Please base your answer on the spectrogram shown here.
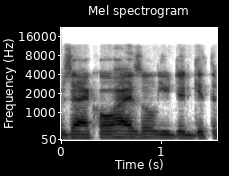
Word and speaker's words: Hoheisel: your hunting yeah so my name is uh kohizel you did get the pronunciation right so yeah congrats on that um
